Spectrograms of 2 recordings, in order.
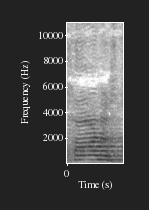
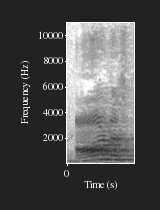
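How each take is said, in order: First: The word starts with a clear h sound. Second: The word starts directly with a vowel sound. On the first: The speaker calls it wrong. "h உச்சரிக்க honest ன்னு சொல்லக்கூடாது" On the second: The speaker calls it right. "ப்ரொனவுன்ஸ் பண்ணும்போது honest ன்னு சொல்றோம்"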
